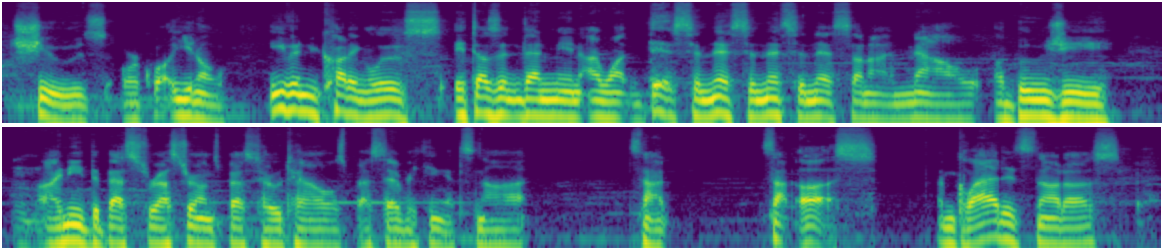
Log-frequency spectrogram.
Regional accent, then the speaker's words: Midwest, United States; I'm from the Midwest. We're supposed to do everything ourselves, whether we're good at it or not.

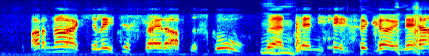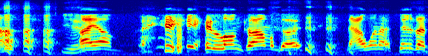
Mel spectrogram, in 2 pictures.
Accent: Darwin, Northern Territory, Australia; Yes, well … I'm from Darwin, Northern Territory, and I'm a proud member of the Marinungu mob from Litchfield National Park in Bachelor Region.

